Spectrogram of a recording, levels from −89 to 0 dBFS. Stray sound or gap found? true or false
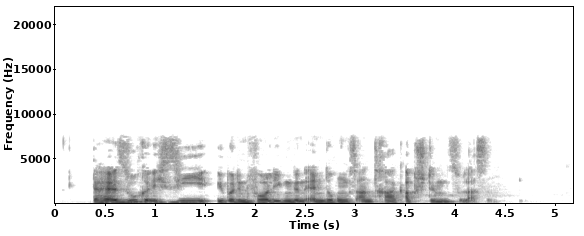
false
